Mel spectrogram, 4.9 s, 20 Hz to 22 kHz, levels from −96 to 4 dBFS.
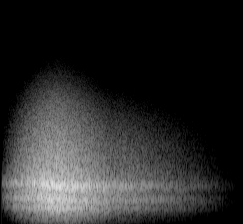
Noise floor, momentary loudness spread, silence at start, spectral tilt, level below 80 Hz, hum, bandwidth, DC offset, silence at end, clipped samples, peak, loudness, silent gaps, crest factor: -80 dBFS; 24 LU; 0.2 s; -8.5 dB/octave; -70 dBFS; none; 4.5 kHz; under 0.1%; 2.05 s; under 0.1%; -2 dBFS; -17 LUFS; none; 18 dB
